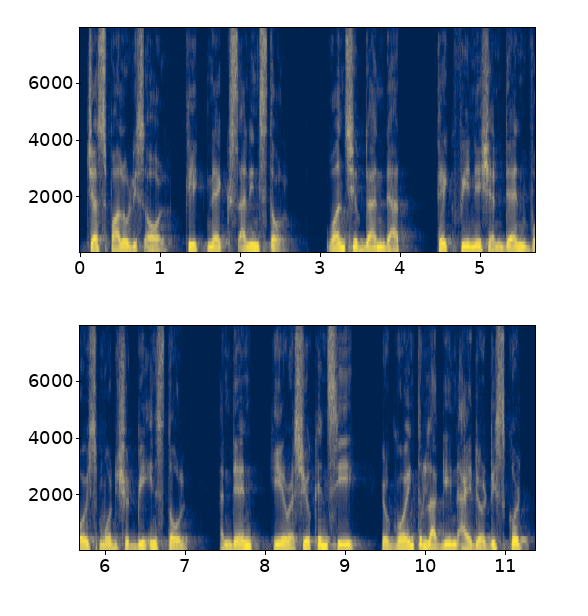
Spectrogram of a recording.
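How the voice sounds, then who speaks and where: Husky man with lively, swinging intonation. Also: medium pitch. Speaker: tutorial host. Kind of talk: casual step-by-step software tutorial narration.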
